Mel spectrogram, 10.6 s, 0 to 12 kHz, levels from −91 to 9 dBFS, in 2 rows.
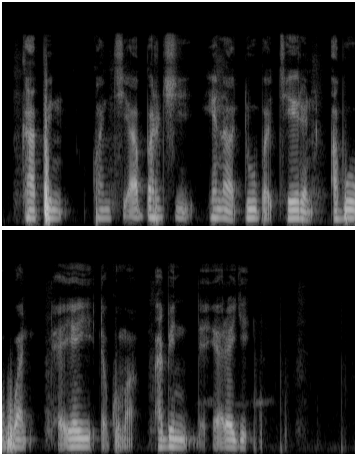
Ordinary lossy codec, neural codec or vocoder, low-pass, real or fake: none; none; 7.2 kHz; real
